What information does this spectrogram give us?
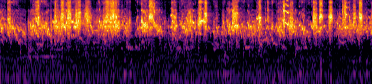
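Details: Budgerigar breeding pair kept at home, harsh squawky chirps mixed into a steady fast warble, loud and nearly unbroken throughout.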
